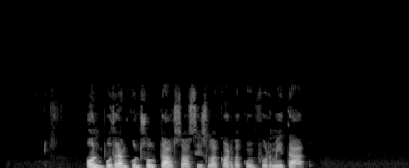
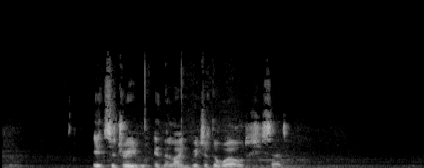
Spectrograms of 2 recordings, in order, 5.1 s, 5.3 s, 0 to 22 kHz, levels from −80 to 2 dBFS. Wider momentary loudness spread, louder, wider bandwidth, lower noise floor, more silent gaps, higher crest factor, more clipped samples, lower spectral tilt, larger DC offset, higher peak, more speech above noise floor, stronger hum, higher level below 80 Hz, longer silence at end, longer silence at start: second, 9 LU vs 12 LU; first, -22 LUFS vs -25 LUFS; second, 11 kHz vs 15 kHz; about the same, -68 dBFS vs -65 dBFS; neither; about the same, 22 dB vs 22 dB; neither; first, -6 dB/octave vs -3 dB/octave; neither; first, -2 dBFS vs -8 dBFS; first, 47 dB vs 39 dB; neither; second, -76 dBFS vs -66 dBFS; second, 1.35 s vs 1.7 s; about the same, 1.1 s vs 1.15 s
